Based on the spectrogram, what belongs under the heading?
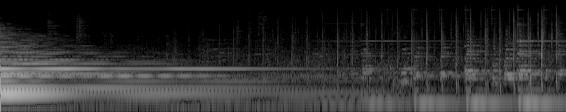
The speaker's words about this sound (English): We hear a cluster of footsteps as a group of guards are chasing down an alleyway after you, Aladdin.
